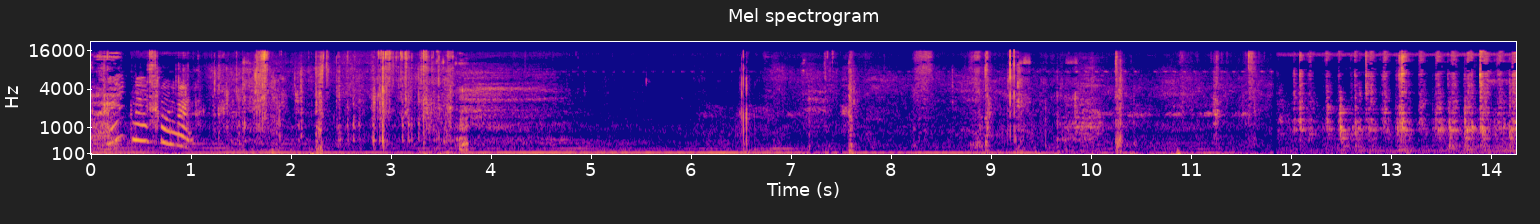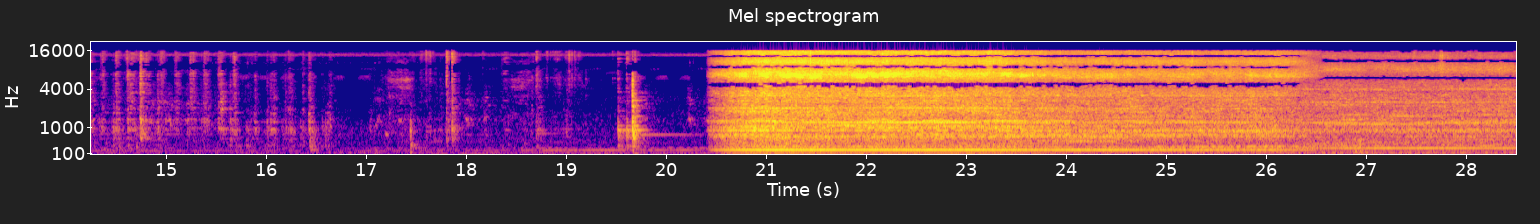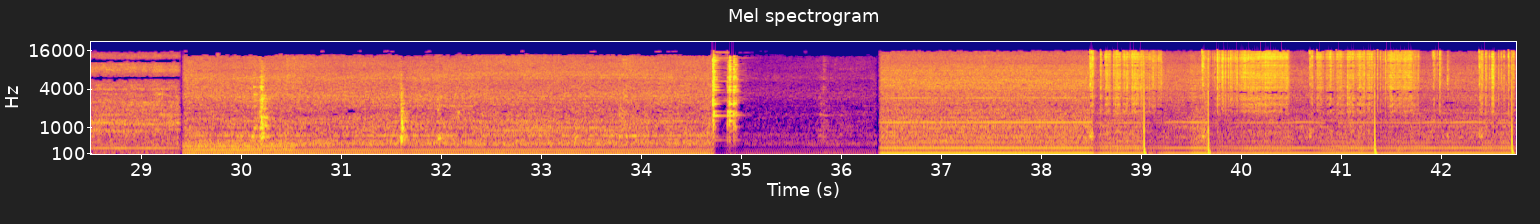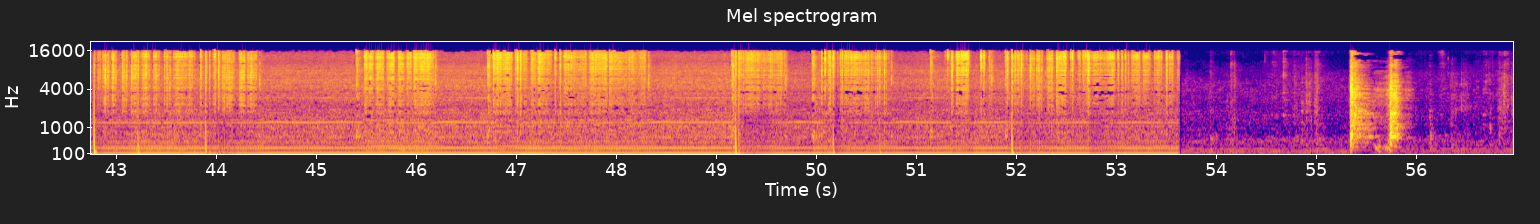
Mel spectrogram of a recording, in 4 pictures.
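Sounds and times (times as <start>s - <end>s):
band saw cutting steel: 20.4s - 35.0s, 36.4s - 53.7s
arc welding crackling: 36.4s - 53.7s
steady hum: 36.4s - 53.7s.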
